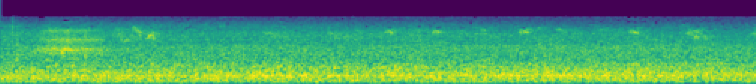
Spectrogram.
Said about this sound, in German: Jetzt rauscht es auch in den Bäumen. Diesmal ist es der Wind.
